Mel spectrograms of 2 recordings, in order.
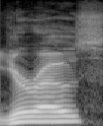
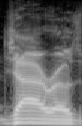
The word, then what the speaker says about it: gyros: I think what she thought there was a Greek restaurant that is it called Euros? Because it's not gyros, but it's spelled that way.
